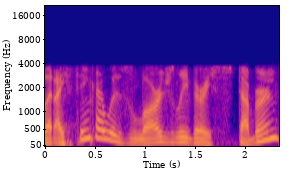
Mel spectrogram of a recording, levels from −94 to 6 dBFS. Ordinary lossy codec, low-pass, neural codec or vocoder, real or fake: Opus, 32 kbps; 3.6 kHz; none; real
